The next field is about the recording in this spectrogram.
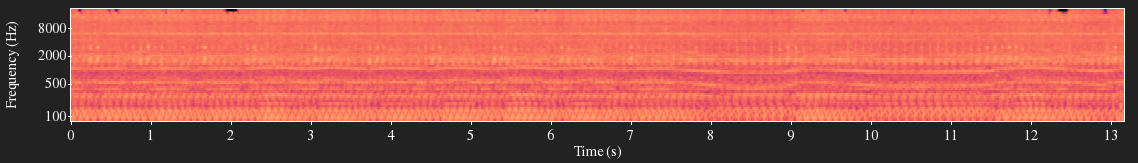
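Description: A steady idle carries a regular low knock that keeps time with engine speed, pointing to an internal knock of unknown cause.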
